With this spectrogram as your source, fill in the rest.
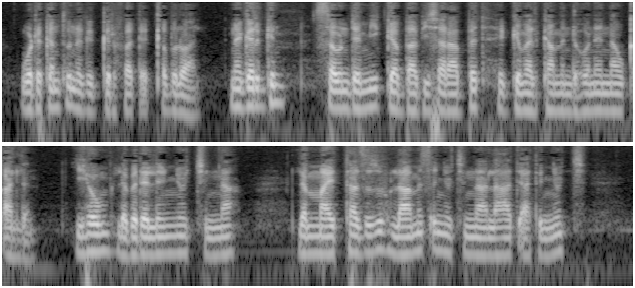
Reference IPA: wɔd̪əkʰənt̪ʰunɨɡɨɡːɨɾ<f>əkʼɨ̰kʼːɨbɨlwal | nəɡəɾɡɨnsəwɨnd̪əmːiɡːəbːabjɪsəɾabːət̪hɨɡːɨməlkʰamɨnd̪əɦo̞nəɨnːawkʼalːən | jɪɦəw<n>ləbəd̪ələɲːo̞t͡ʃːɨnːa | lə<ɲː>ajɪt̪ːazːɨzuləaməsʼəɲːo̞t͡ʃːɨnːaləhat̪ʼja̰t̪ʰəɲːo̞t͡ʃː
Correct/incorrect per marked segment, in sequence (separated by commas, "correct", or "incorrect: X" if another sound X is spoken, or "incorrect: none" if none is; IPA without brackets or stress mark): correct, incorrect: m, incorrect: mː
